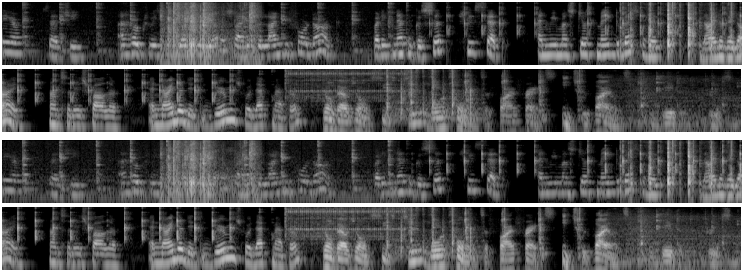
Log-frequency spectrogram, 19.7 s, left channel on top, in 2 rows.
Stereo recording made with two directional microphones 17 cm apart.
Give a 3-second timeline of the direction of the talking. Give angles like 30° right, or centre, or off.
60° left, 60° left, 40° left, 20° left, 20° right, 50° right, 60° right.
